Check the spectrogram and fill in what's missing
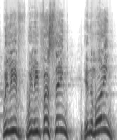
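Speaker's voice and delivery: emphatic, halting stump-speech captain; Bernie Sanders impression. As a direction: lecture the passengers like Bernie Sanders. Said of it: "That's my favorite accent".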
